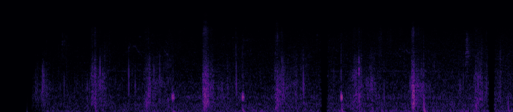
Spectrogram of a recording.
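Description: Faint footsteps of someone walking on a sandy, pebbly lakeshore, a step about every two-thirds of a second, with a brief break about four seconds in.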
